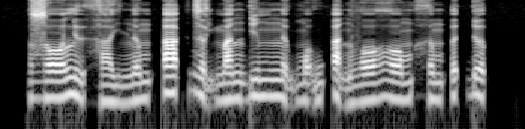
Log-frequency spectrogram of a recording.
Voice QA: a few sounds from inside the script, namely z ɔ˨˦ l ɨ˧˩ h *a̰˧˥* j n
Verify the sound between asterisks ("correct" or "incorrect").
incorrect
